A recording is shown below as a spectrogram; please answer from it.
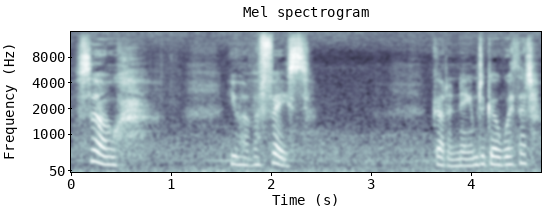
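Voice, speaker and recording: A woman's voice: medium pitch, takes it slowly, noisy background, natural voice. An actress playing a stubborn, questioning young female adventurer in a video game, earnest with a sardonic edge. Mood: defiant. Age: young adult. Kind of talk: dramatic video game acting.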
